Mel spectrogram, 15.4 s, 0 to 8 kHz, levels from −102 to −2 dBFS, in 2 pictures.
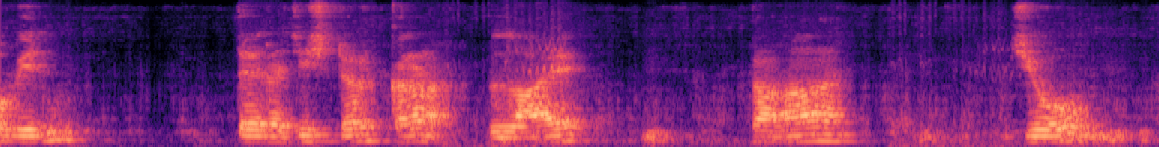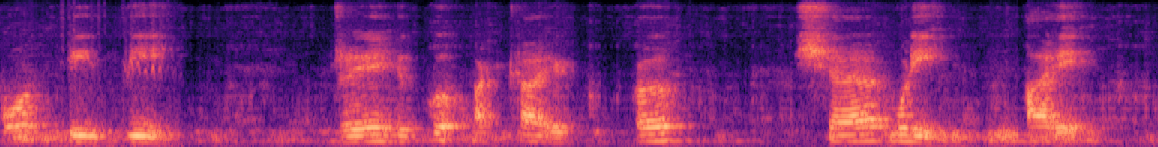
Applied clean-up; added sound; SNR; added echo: neural separator model SepFormer DNS4.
